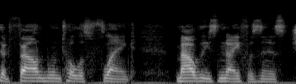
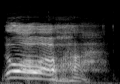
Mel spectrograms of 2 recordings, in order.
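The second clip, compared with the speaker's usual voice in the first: sharp battle cry; 10 semitones higher, 16 dB louder than usual. A narrator's reading. Mowgli strikes in battle.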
